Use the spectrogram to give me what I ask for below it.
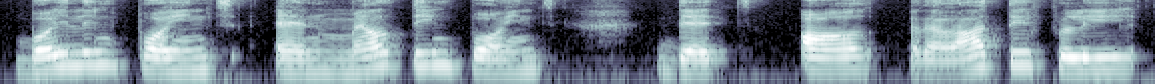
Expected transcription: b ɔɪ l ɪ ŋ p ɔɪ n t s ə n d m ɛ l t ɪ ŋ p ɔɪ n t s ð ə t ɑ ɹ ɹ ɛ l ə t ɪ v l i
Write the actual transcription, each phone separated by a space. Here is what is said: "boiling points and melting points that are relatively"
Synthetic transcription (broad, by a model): b ɔɪ l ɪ ŋ p ɔɪ n t s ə n m ɛ l t ɪ ŋ p ɔɪ n t s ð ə t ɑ l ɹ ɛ l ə t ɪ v l i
